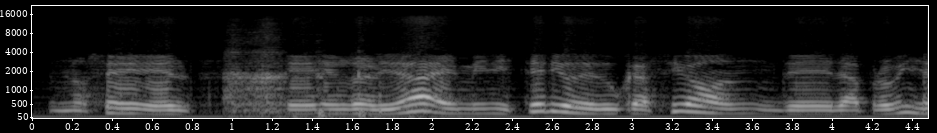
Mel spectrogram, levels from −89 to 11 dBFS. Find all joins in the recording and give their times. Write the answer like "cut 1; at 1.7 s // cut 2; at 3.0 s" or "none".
cut 1; at 2.3 s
